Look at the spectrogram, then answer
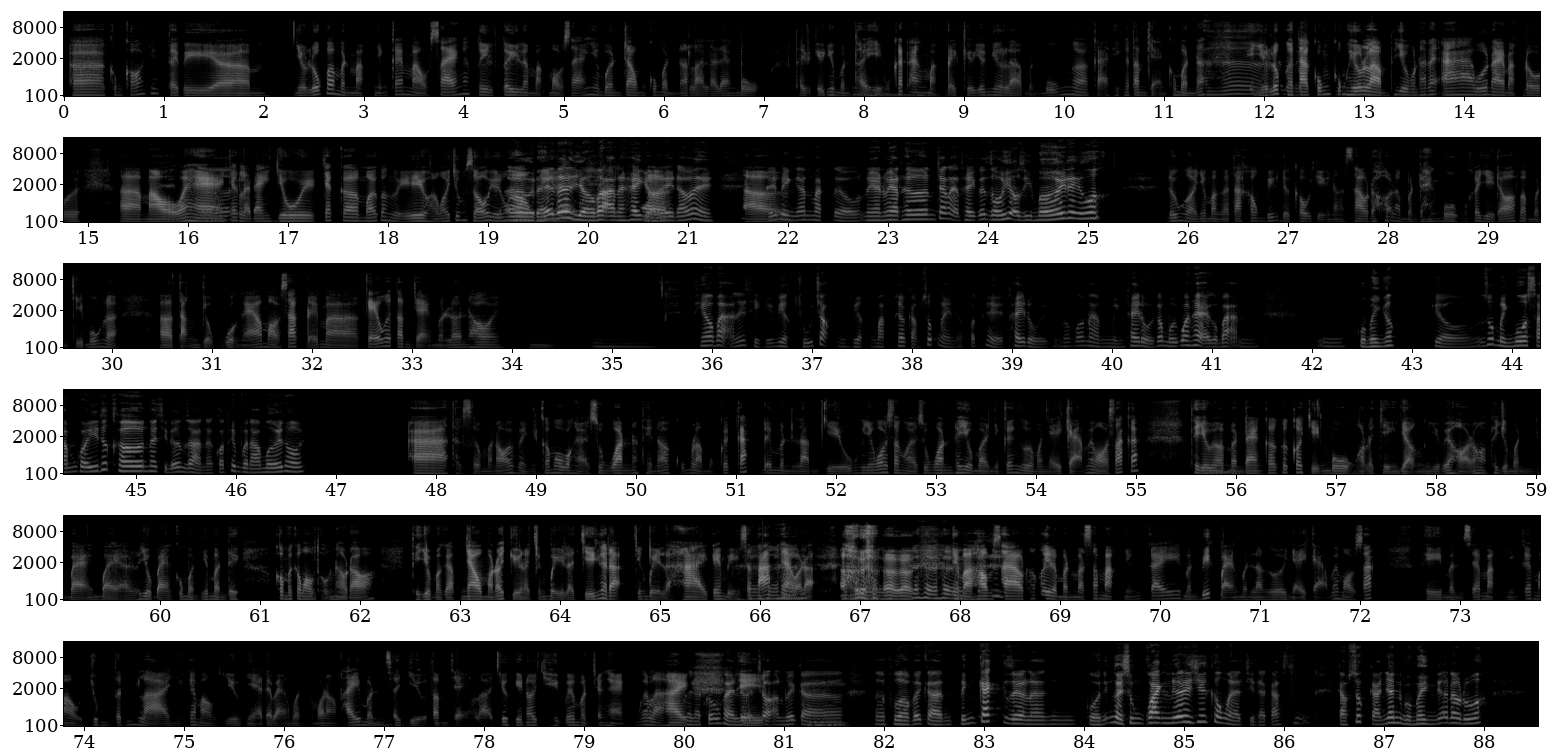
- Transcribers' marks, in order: other background noise; unintelligible speech; chuckle; "này" said as "ày"; "loè lẹt" said as "nòe noẹt"; tapping; laughing while speaking: "đó"; laughing while speaking: "đang"; "làm" said as "nàm"; laugh; laughing while speaking: "ừ, ừ"; laughing while speaking: "chuyện"
- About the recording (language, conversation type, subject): Vietnamese, podcast, Làm sao để trang phục phản ánh đúng cảm xúc hiện tại?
